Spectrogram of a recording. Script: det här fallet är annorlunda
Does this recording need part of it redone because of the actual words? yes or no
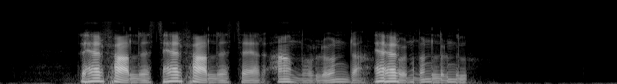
yes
